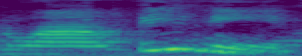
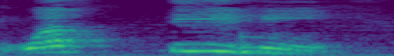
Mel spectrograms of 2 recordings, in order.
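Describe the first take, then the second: First: The t sound is short and single. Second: The t sound is doubled and held. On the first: The speaker calls it wrong. "bukan watini" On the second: The speaker calls it right. "tapi wattini. Jadi bertasdid ke huruf yang ada di depannya"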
